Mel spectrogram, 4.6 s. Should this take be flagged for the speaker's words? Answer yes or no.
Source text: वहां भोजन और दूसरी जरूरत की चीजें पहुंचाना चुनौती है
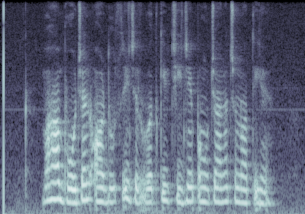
no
